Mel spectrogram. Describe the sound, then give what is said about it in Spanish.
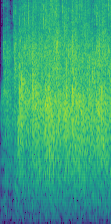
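Nervous, delirious audience applause for a knife-throwing trick, in which dense, continuous clapping swells in quickly and holds steady and loud. “Un truco sensacional. La gente aplaudía nerviosa y presa del delirio.”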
